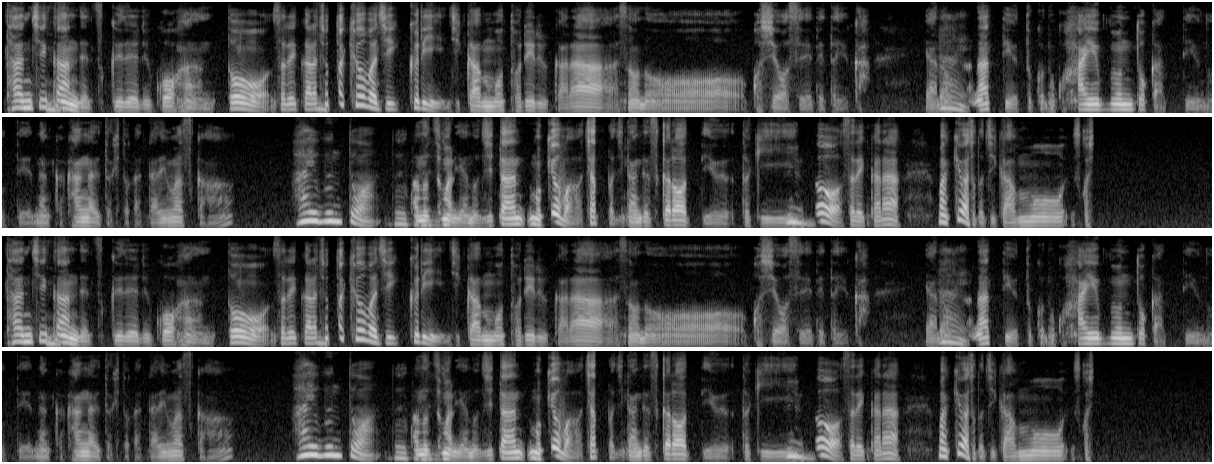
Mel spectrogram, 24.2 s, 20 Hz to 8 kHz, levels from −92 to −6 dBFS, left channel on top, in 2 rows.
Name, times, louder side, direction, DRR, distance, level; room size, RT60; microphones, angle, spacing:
voice 1, 0.0-8.7 9.2-13.3 13.6-14.4 16.2-21.1 21.5-23.0, left 1 dB, 20° left, 1.8 m, -34 dB
voice 2, 9.4-9.7 15.0-16.5 19.9-20.2, equal, ahead, 4.9 m, -33 dB
open air
head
